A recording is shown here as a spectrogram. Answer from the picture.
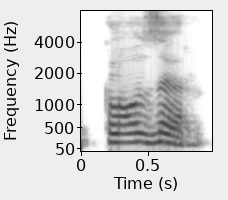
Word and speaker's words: closure: SU का उच्चारण जय करते हैं, जब भी यू से पहले S हो तो S का उच्चारण अक्सर जय होता है और RE को रे पढ़ेंगे। क्लोजर, क्लोजर, क्लोजर क्या होता है?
